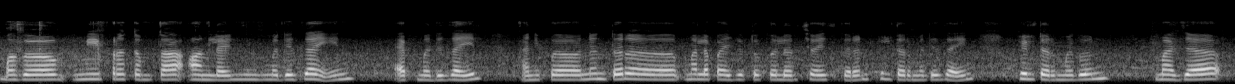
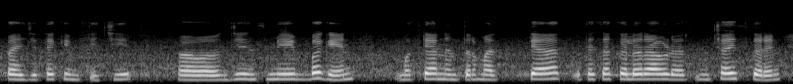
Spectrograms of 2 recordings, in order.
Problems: constant background noise, background conversations at intervals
